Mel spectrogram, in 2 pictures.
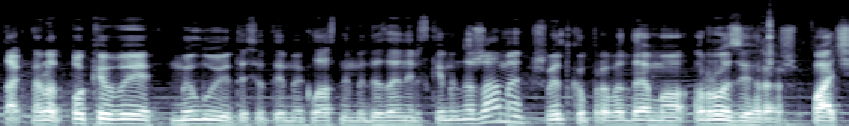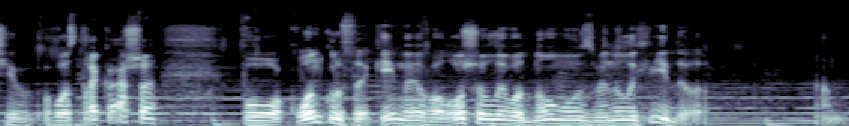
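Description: A man's voice: mid-range voice, fast talker, mellow, soft background music. A man with a Ukrainian accent hosting a casual knife review show, talking in a chatty, joking way. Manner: chatty, joking, enthusiastic about knives.

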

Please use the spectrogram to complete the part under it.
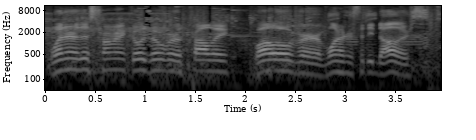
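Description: A man's voice: on the high side, fairly even intonation, fast talker, over music. A young man commentating a live gaming tournament on a headset, laid-back and chatty with a joking streak. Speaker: esports commentator. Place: small game center room with shelves.

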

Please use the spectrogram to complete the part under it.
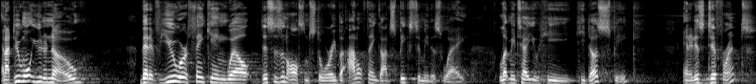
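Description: A man preaching a sermon as pastor, conversational and playful with the congregation, often dropping soft and low at the ends of phrases. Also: lively intonation, normal speed. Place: church sanctuary. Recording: long reverb of a church hall.

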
